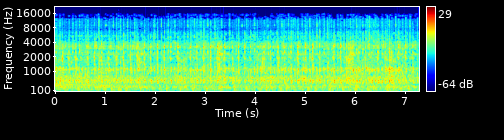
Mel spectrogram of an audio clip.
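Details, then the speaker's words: Honda Supra X 125 idling with the clutch cover removed; the clutch hub wobbles very badly. A harsh metallic scraping grind runs constantly over a steady idle. "Nah jadi seperti itu putarannya pada tunggu koplingnya ya teman-teman tuh kalau menurut saya sangat banding sekali sangat parah sekali dan bunyinya pun lebih Ketahuan ya teman-teman pas dibuka bak koplingnya tadi"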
